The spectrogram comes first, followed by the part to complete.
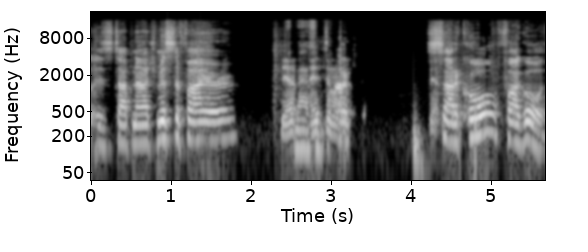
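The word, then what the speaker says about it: Sarcófago: Sarko Fago. That's how you pronounce it, people in YouTube land. Sarko Fago, not sarcophago. It's Sarko Fago.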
